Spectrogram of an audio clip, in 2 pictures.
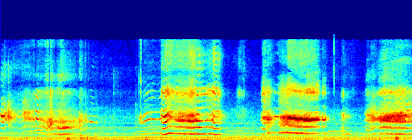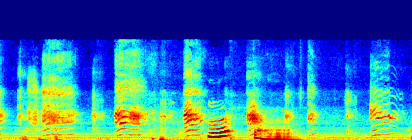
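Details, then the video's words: Newborn Shih Tzu puppy crying in a long series of short, high, bending yelps and squeaks, several per second at times, ending in a sharp downward slide, over a low background hum. "Crying puppy newborn shih tzu"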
